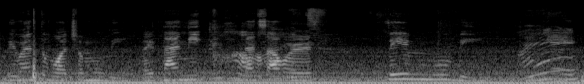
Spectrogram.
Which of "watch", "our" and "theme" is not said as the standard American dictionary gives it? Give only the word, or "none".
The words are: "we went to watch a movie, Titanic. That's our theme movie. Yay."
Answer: theme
